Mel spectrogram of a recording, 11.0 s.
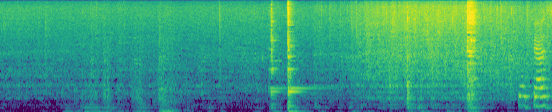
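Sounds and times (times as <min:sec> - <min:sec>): onion sizzling in hot oil: 0:00.0 - 0:11.0
metal utensil clinking: 0:05.4 - 0:06.3.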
